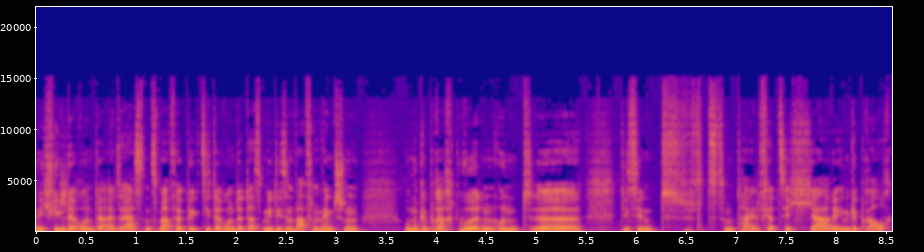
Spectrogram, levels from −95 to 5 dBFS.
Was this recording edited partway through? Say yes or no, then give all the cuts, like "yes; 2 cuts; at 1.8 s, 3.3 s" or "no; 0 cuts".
no; 0 cuts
